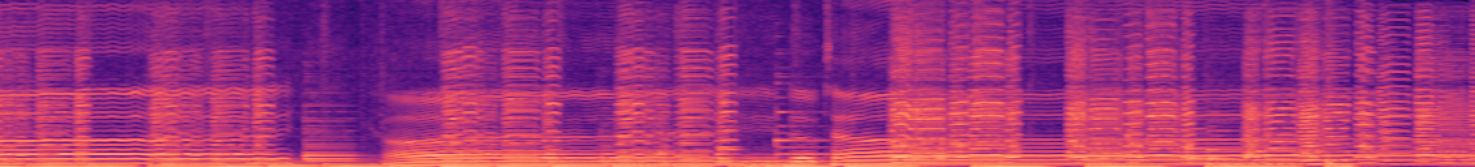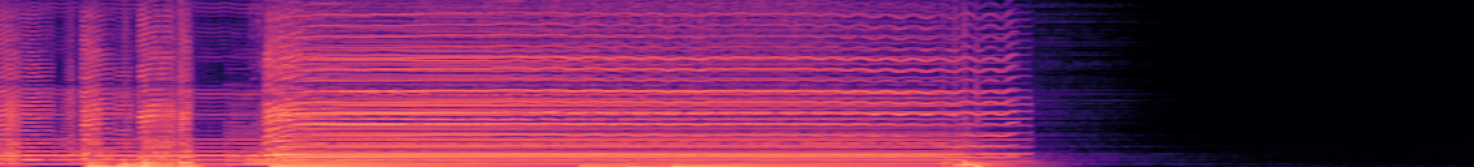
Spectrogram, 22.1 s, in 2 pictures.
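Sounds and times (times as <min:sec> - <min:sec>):
saxophone: 0:00.0 - 0:02.4, 0:03.3 - 0:19.4
piano: 0:00.0 - 0:19.2
person singing: 0:03.0 - 0:18.5.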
